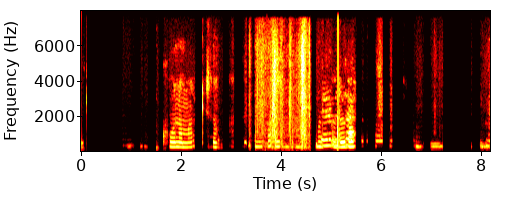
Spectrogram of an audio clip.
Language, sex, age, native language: Icelandic, female, 18-19, Icelandic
